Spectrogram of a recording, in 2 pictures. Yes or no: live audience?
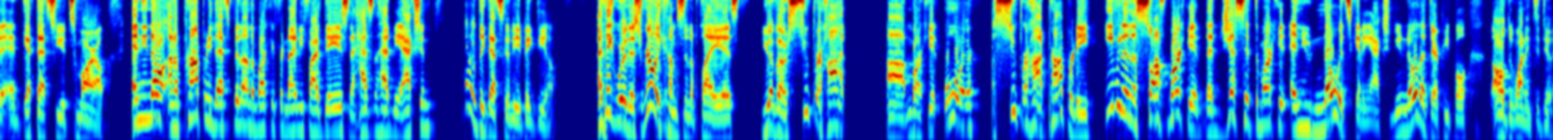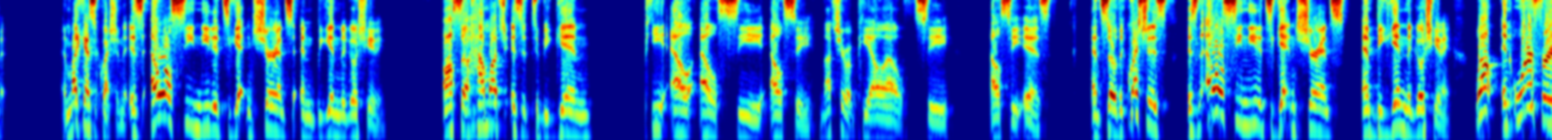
no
